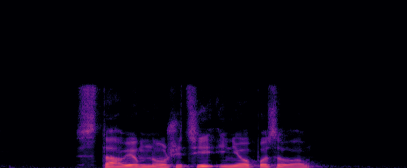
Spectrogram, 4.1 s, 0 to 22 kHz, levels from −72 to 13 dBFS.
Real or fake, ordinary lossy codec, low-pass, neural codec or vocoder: fake; none; 10.8 kHz; codec, 24 kHz, 3.1 kbps, DualCodec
